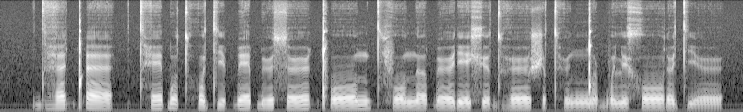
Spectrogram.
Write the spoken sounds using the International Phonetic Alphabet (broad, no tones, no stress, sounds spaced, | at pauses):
dʱ ɛ ǃʼ ɛ | tʰ e ɓ o tʰ o tʲ ə˞ ɓ e ɓ ʉ s øː ǃʼ oː n ə tʲ f o n əː ɓ øː ɾʲ e xʲ o dʱ øː ʃ ə tʰ ʉ n ŋ͡ǃ ə˞ b o lʲ ə˞ x oː ɾ ø tʲ øː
